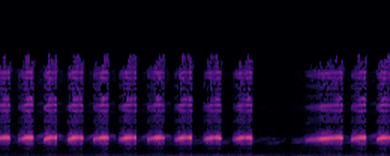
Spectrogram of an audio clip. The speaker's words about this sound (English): And if it is, you'll know you've got a brown tree frog, but unlikely to be the South Australian version, nor the Kangaroo Island version, but the sort of good old original in terms of science.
